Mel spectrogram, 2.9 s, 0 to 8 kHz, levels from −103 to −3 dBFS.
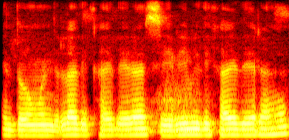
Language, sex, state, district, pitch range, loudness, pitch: Hindi, male, Bihar, Muzaffarpur, 115-125 Hz, -14 LUFS, 120 Hz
